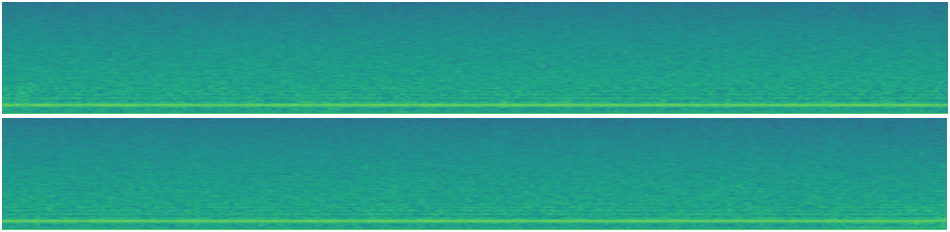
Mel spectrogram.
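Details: Continuous broadband hiss over a steady low electrical hum, unchanging throughout, with no animal sound.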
